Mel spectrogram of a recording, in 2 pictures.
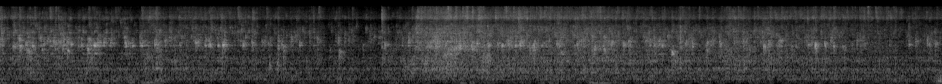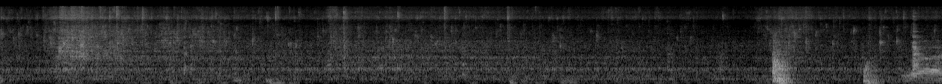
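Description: Ripe plantain slices frying in a pan of hot oil, with a steady sizzle that slowly dies down. A couple of sharp knocks from a utensil against the pan near the end.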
